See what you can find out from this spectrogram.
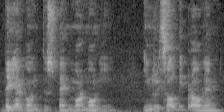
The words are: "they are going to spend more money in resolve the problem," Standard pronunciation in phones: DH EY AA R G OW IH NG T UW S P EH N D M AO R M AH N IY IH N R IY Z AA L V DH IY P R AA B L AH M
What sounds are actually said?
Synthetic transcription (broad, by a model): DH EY AA R G OW IH NG T UW S P EH N D M AO R M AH N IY IH N R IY S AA L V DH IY P R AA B L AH M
